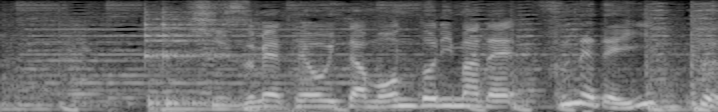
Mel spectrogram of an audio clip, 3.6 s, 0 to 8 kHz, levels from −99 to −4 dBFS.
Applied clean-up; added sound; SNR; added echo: none; none; none; none.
